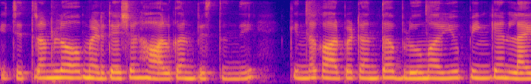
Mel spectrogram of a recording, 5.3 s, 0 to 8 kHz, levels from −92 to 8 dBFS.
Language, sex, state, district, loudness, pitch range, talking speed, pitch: Telugu, female, Andhra Pradesh, Visakhapatnam, -14 LUFS, 215-230 Hz, 160 wpm, 220 Hz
